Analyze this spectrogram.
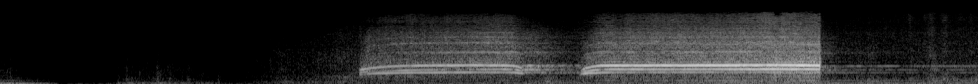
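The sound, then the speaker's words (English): A steam whistle shrieks twice in long, loud blasts, the second stronger, with hissing steam around them, then fades to a lingering drone over faint background noise of a railway station in Brighton, England, in 1962. “is set in a railway station in Brighton, England, 1962.”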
